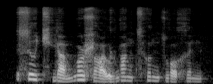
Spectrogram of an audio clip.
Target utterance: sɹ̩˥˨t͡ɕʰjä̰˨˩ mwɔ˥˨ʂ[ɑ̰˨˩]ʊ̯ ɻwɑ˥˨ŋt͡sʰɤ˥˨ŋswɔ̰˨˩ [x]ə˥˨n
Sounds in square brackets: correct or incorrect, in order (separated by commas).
correct, correct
